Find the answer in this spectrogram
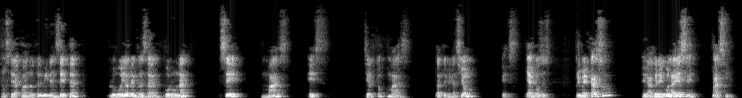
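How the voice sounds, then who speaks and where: A man's voice: mid-range voice, lively intonation, gravelly. Man, Peruvian accent, teacher, patient grammar lesson, repeats himself, roomy echo. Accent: Peruvian Spanish. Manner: slow, repetitive, checks in with children. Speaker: primary school teacher. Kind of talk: explaining grammar to children. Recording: echoey room, voice from a distance.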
